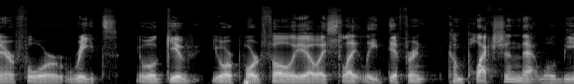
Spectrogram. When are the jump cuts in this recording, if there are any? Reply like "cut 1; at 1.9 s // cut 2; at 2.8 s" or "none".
cut 1; at 1.3 s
